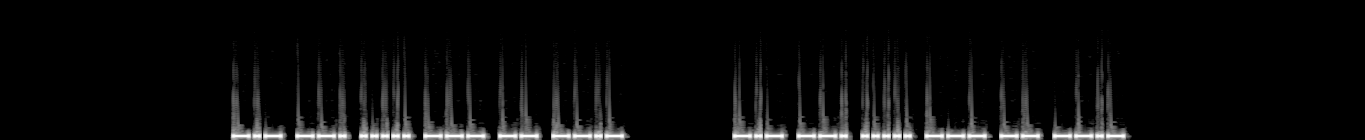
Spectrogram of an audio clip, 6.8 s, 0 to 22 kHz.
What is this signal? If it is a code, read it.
Morse code, heard as a keyed tone, about 42 wpm, 700 Hz. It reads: KG5OMQ KG5OMQ
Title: USA Call Signs - 6 Characters - Repeated 2x - 45wpm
